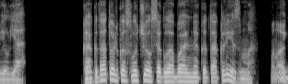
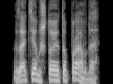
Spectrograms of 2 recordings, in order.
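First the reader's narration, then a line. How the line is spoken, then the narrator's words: Smirking, pressing voice. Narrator (Russian): хмыкнул я и вновь надавил голосом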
